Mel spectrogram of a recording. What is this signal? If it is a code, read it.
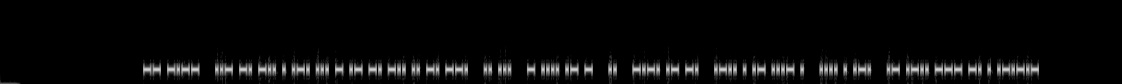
Morse code, heard as a keyed tone, about 51 wpm, 700 Hz. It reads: MY UNDERSTANDING IS THAT I CAN LEAVE HER ALONE.
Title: Sentences from Top 1000 Words - Review Part 3 - 50wpm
